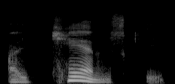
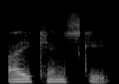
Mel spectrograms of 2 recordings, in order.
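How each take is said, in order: First: The vowel in 'can' is long. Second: The vowel in 'can' is short. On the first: The speaker is not able to ski. "it'll be longer" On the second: The speaker is able to ski. "the sound is shorter"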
